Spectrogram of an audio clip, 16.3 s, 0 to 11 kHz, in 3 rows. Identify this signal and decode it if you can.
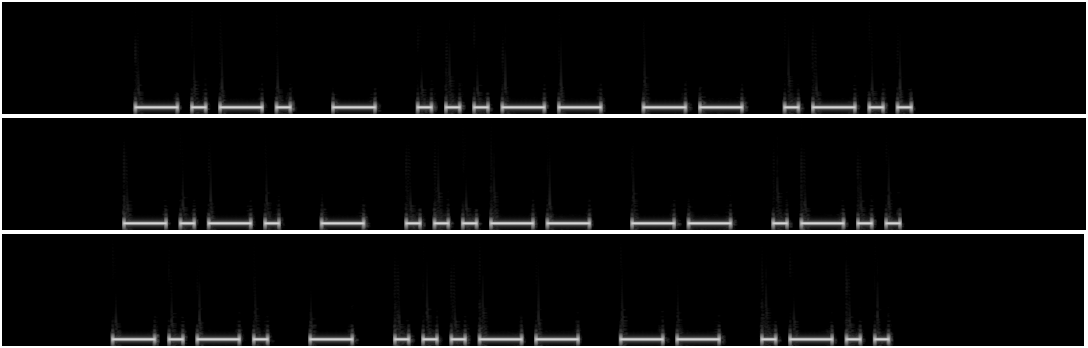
Morse code, heard as a keyed tone, about 17 wpm, 700 Hz. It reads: CT3ML CT3ML CT3ML
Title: DXCC-100 Call Signs - 5 Characters - Repeated 3x - 17wpm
